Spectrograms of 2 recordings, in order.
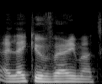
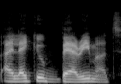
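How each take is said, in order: First: Very starts with teeth on the lower lip. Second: Very starts with both lips pressed together. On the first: The speaker calls it right. "Kind of like that" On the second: The speaker calls it wrong. "Not"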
